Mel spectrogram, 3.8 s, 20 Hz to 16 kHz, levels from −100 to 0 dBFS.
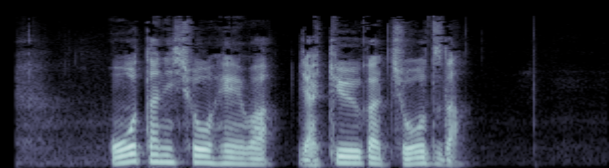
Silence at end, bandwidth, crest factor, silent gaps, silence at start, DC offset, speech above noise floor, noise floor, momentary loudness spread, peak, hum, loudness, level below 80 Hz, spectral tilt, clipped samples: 0.95 s; 11.5 kHz; 18 dB; none; 0.7 s; under 0.1%; 45 dB; -69 dBFS; 7 LU; -6 dBFS; none; -24 LUFS; -62 dBFS; -6 dB/octave; under 0.1%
